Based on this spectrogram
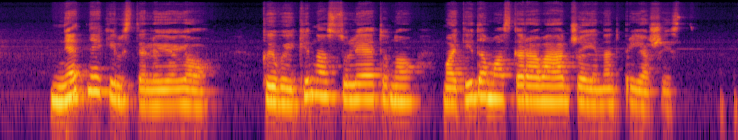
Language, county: Lithuanian, Kaunas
